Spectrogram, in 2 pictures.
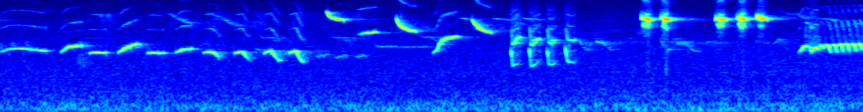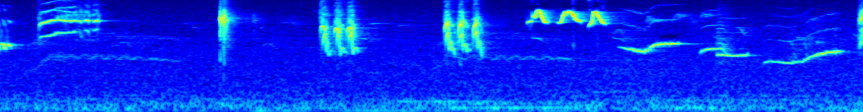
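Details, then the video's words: Snowy-browed flycatcher song, therapy to prompt rolling singing: opening with a run of slurred whistles at middle pitch, then rattling bursts, sharp high notes spaced about half a second apart, and falling whistles. "TERAPI TLEDEKAN GUNUNG AGAR CEPAT GACOR NGEROLL"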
